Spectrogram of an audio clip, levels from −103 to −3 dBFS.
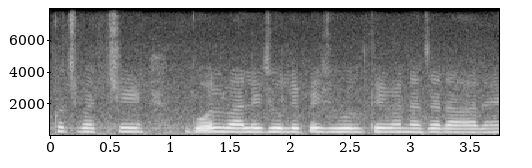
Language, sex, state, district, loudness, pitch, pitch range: Hindi, female, Uttar Pradesh, Lalitpur, -15 LUFS, 230 Hz, 220-235 Hz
